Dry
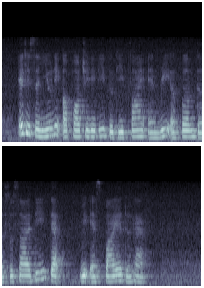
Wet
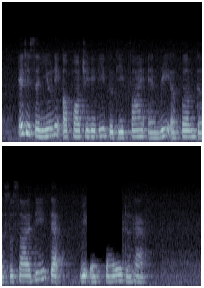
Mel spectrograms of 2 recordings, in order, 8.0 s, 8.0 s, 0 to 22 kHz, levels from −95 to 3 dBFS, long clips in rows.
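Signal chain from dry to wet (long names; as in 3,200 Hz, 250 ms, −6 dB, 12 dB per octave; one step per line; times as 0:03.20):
0:05.70–0:06.40: Butterworth low-pass 580 Hz 36 dB per octave
level −7 dB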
